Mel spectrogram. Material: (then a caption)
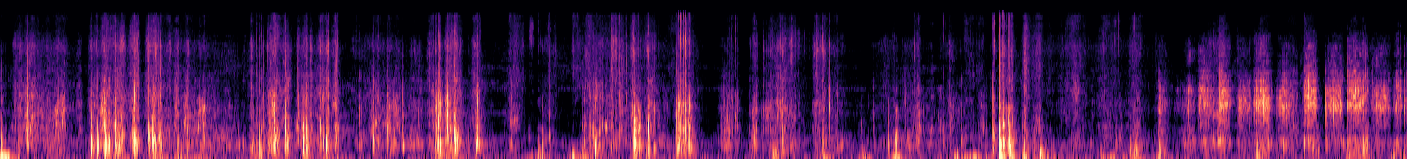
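Leather. A hollow, empty white and brown high-top leather sneaker with a rubber sole and gold eyelets is held up in both hands while fingertips and nails tap and scratch its leather upper and sole. The result is a steady stream of quick, dry taps and scratchy rustles with a papery, crinkling texture and almost no ring, with a few sharper knocks standing out.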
